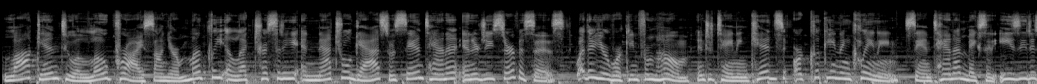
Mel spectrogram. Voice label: Female; Santana Energy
